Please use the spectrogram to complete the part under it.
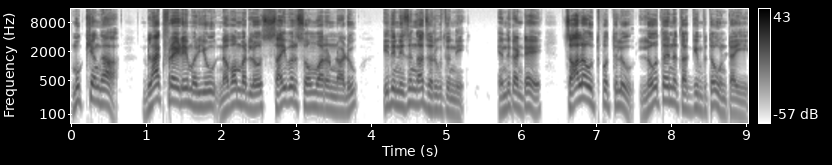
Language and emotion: Telugu, neutral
